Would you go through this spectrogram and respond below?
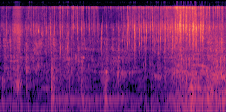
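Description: Water gushing from a hand pump, splashing and trickling in irregular spurts that grow louder toward the end, with no voices over it.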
